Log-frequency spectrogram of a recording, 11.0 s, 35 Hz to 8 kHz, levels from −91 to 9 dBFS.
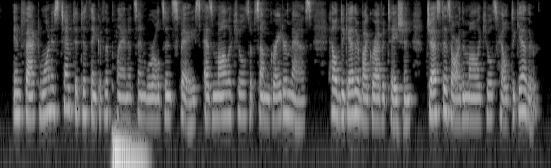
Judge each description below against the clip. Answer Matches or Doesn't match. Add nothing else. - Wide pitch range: Doesn't match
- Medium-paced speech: Matches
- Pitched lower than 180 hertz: Doesn't match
